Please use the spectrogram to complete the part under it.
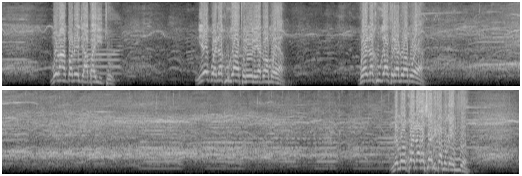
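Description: A man shouts loudly to the crowd through a loudspeaker.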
